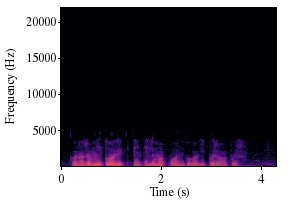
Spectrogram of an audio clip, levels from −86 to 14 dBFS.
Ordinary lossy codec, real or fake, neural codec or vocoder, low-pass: AAC, 16 kbps; real; none; 19.8 kHz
